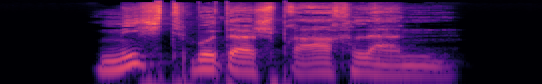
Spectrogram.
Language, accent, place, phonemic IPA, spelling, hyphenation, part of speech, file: German, Germany, Berlin, /ˈnɪçtˌmʊtɐʃpʁaːxlɐn/, Nichtmuttersprachlern, Nicht‧mut‧ter‧sprach‧lern, noun, De-Nichtmuttersprachlern.ogg
- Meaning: dative plural of Nichtmuttersprachler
